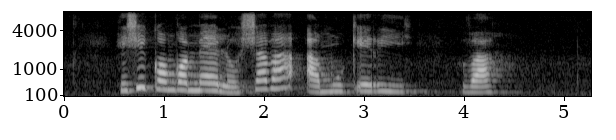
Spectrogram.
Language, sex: Tsonga, female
